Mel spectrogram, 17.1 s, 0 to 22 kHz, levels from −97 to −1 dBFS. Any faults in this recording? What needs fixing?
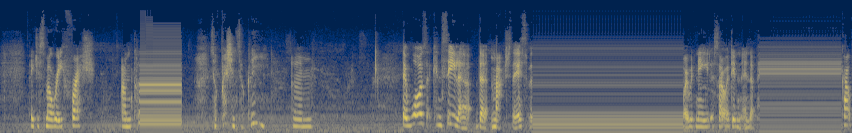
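A system hang loop occurs three times: 2.8 to 3.62 s, 10.66 to 13.66 s, and 15.2 to 16.82 s. Each time, one 20 ms slice repeats exactly, giving a steady buzz at 50 Hz. The host froze while the hardware kept replaying the same ring buffer, which fits a 20 ms buffer. The audio underneath is lost: under a second, about three seconds, and about a second and a half. To prevent it, fix the driver or system stall and mute output when the buffer stops refilling.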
